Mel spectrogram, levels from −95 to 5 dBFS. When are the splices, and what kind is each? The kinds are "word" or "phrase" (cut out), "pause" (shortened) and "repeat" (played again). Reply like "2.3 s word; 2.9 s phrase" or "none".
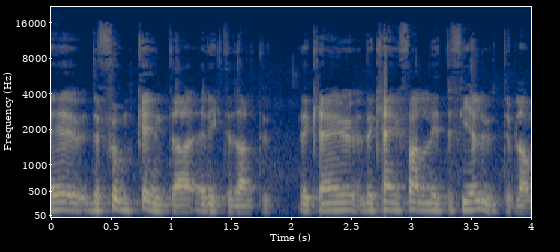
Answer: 1.9 s pause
